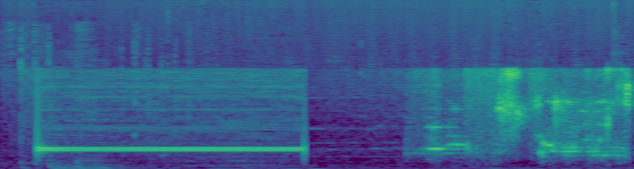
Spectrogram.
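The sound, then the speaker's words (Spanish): A steady, mid-pitched telephone tone sounds loudly for about two seconds as a phone call is placed, then cuts off abruptly. After a brief quiet pause, a person starts talking. “Bueno, le va a llamar el lobo.”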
